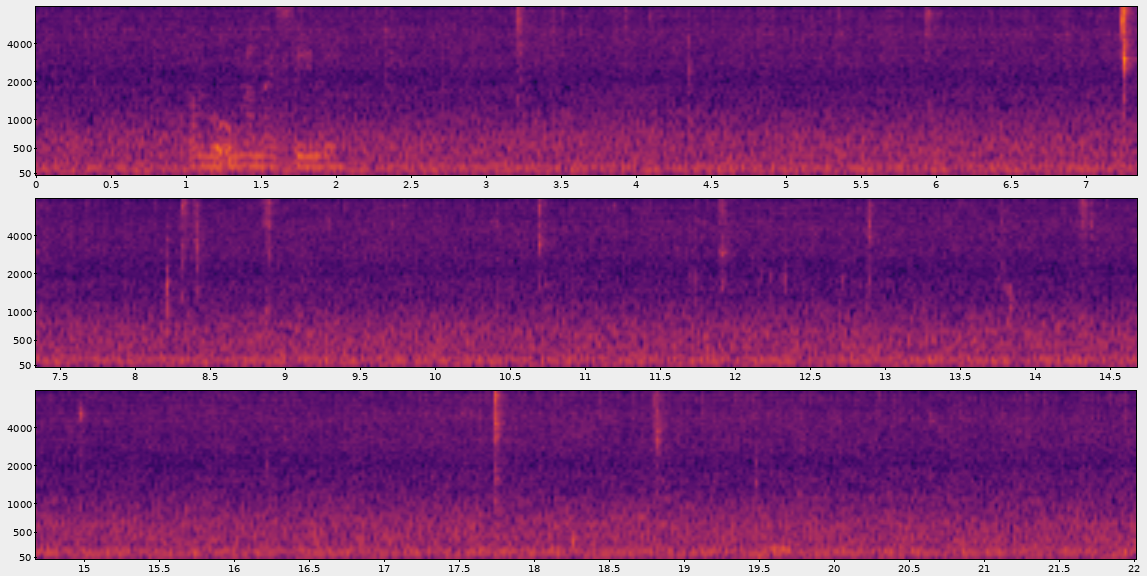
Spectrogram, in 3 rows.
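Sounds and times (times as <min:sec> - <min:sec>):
low background hum: 0:00.0 - 0:22.0
wet mouth smacks eating: 0:08.2 - 0:09.0.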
